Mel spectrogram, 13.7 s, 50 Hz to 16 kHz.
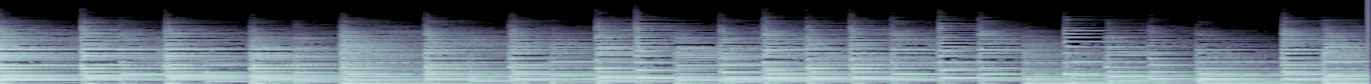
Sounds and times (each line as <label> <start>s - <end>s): Piano Solo 0.0s - 13.7s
